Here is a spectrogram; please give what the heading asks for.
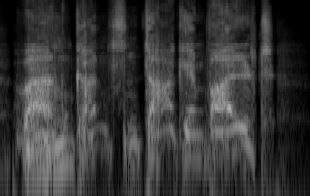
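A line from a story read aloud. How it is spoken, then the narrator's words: Panting. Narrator (German): keuchte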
